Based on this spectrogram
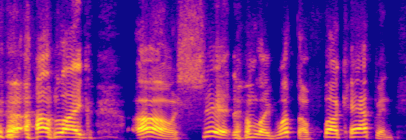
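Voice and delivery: high, loud, laughing disbelief; laughing shock. Retold or imitated. Covered in blood, laughing while telling his friend.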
